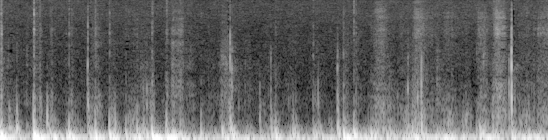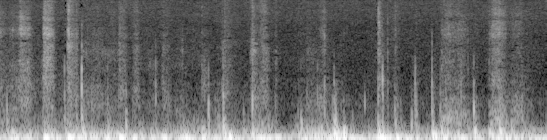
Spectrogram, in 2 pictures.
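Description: A thin, hollow floral plastic shower cap stretched over a microphone is scratched and crinkled with long manicured nails. The result is a dense, uneven stream of quick, dull thumps and rustles that sit almost entirely in the deep low end, with short bright ticks flickering on top.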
